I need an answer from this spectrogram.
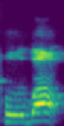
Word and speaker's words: jojoba: Actually, it is called hoba oil, but people pronounce it like jojoba oil.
